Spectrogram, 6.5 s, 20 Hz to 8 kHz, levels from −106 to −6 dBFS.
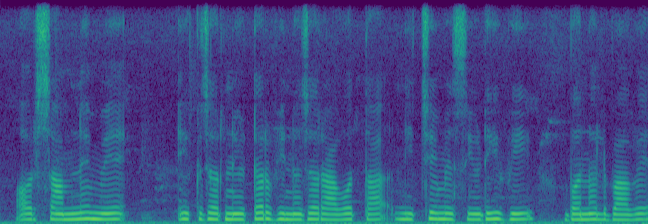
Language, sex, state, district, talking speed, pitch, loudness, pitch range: Bhojpuri, female, Bihar, Gopalganj, 120 wpm, 200 Hz, -36 LUFS, 195-210 Hz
